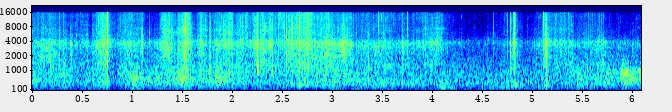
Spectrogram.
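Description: Irregular crinkling and rustling, broken by a few sharp snaps, the loudest about a second in and about five seconds in.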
